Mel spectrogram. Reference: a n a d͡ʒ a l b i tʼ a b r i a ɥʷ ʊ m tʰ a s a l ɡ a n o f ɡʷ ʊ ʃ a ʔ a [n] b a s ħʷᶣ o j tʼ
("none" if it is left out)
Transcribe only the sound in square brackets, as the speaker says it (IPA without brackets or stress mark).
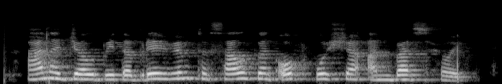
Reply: n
